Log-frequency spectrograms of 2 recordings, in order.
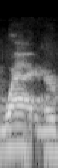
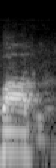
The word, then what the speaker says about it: Wagner: It's spelled like Wagner, but it's called Wagner.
